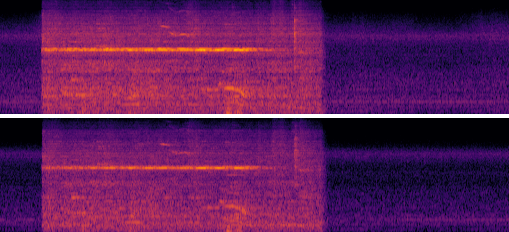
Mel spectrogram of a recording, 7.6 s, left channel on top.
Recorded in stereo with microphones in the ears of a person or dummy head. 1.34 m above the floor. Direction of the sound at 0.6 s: 65° left (ahead or behind).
